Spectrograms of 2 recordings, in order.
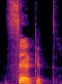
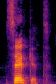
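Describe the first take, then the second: First: The second syllable is said like 'kit'. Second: The second syllable is said like 'kit'.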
